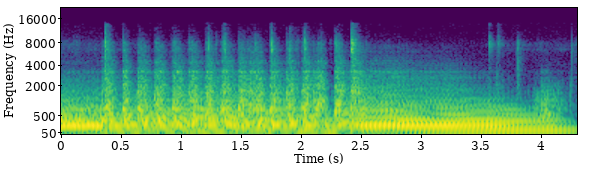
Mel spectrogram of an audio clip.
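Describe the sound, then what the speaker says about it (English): Heavily distorted electric guitar through a Peavey Windsor amp at high gain, with thick crunch, chugging rhythmic chords that ring out loud and sustained at the end. "this is as much gain, as much distortion, as much anything as you can get"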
